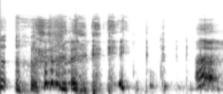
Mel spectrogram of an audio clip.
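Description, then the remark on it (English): A person vocally imitates an audience member's two-part cough, a short harsh burst followed by another, fairly loud, with some breathy laughter-like sounds around it. “why is it that particular cough? Like, you had to cough like that at that moment.”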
